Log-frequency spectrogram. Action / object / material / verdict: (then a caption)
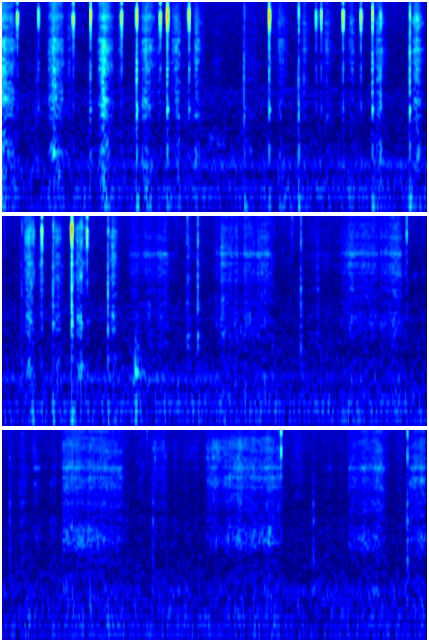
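scrape / oil pastel wax layer on paper scratched with a metal tip / wax pastel / none. A metal pen tip scratches grass lines into a thick green and blue oil pastel coating on paper over a solid flat surface, heard close-up. Quick, bright, dry scratches come in dense bursts for the first few seconds, then ease into a softer, more continuous waxy scraping over a faint steady low hum.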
